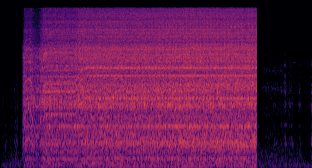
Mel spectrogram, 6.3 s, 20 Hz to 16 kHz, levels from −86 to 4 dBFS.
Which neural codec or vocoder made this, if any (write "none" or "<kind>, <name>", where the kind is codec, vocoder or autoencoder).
none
